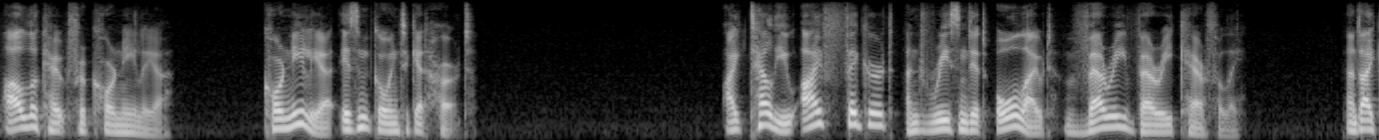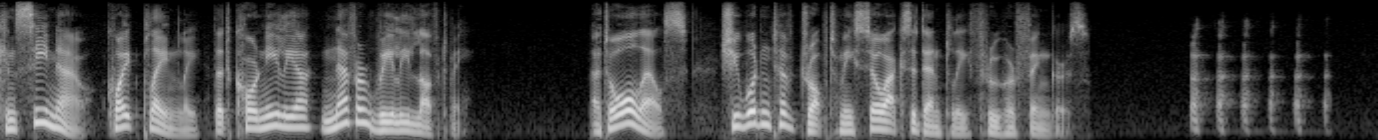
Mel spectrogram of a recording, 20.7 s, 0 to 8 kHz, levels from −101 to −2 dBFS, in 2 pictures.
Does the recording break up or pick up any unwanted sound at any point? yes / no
yes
